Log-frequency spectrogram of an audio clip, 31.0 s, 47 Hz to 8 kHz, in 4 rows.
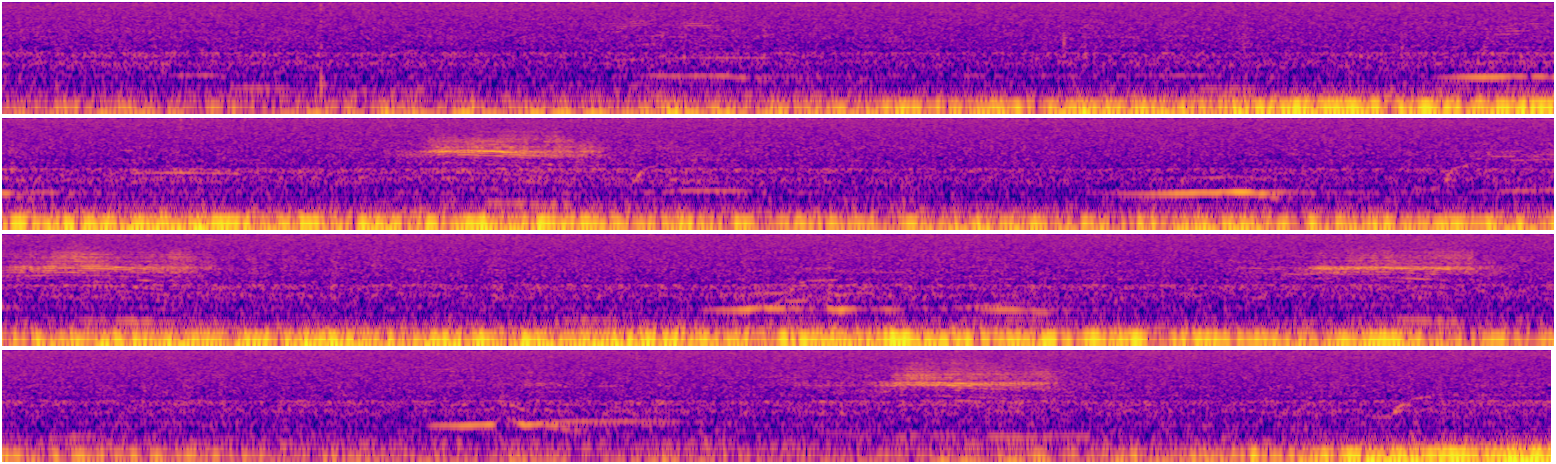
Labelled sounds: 9.8	10.6	humpback whale, 1.3 to 1.9 kHz
15.4	16.3	humpback whale, 1.3 to 1.9 kHz
21.7	22.8	humpback whale, 1.2 to 1.8 kHz
27.6	28.3	humpback whale, 1.3 to 1.9 kHz

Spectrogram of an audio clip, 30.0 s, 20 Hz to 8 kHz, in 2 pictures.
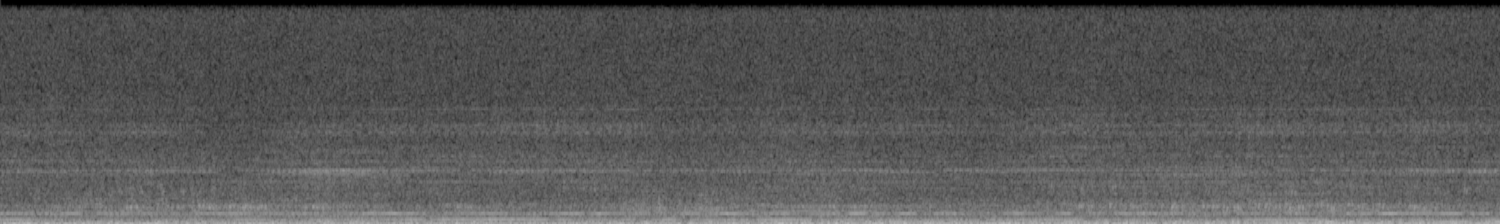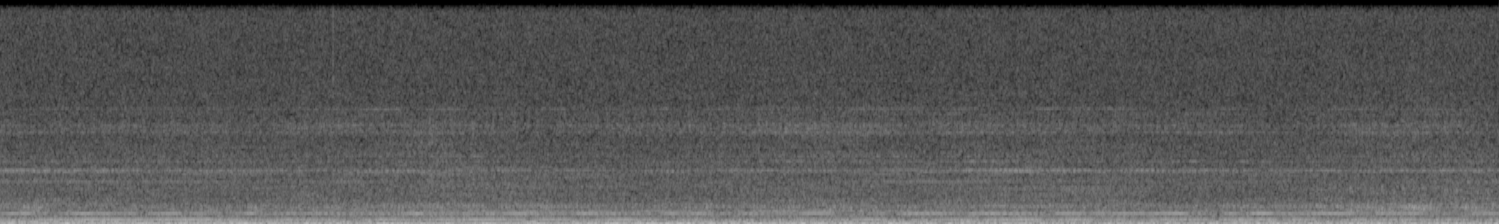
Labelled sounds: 3.0	3.3	vessel noise, 1.8 to 2.0 kHz

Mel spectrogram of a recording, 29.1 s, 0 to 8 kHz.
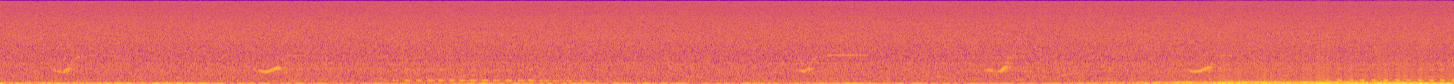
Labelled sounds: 16.5	17.1	humpback whale, 0.99 to 1.1 kHz

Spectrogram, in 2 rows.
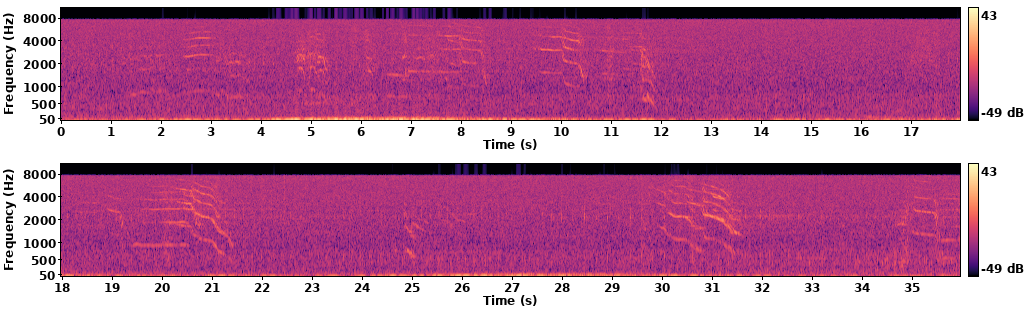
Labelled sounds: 1.4	3.0	killer whale, northern resident, G clan, 0.80 to 5.3 kHz
3.3	3.9	killer whale, northern resident, G clan, 0.90 to 2.2 kHz
4.7	5.4	killer whale, northern resident, G clan, 1.6 to 2.8 kHz
6.5	8.5	killer whale, northern resident, G clan, 1.2 to 6.5 kHz
9.5	11.9	killer whale, northern resident, G clan, 0.96 to 5.7 kHz
18.3	21.5	killer whale, northern resident, G clan, 0.80 to 6.4 kHz
25.0	26.1	killer whale, northern resident, G clan, 1.4 to 2.4 kHz
29.9	32.6	killer whale, northern resident, G clan, 0.80 to 6.0 kHz
34.6	35.9	killer whale, northern resident, G clan, 0.99 to 7.8 kHz

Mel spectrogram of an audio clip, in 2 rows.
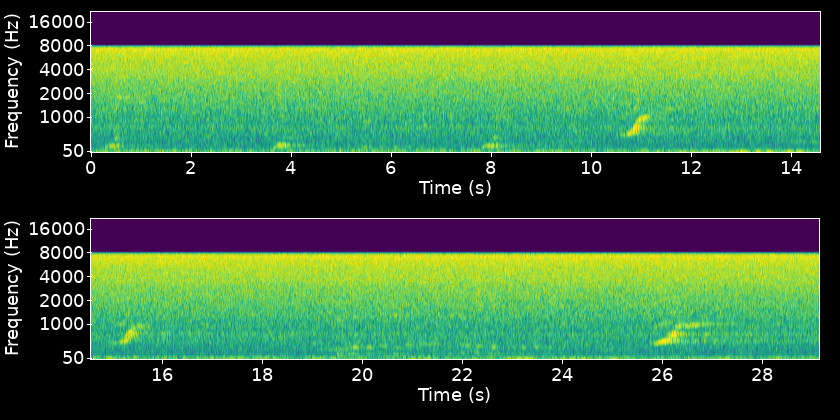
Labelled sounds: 10.9	11.2	humpback whale, 0.80 to 1.1 kHz
15.3	15.7	humpback whale, 0.80 to 1.0 kHz
25.8	26.8	humpback whale, 0.80 to 1.1 kHz

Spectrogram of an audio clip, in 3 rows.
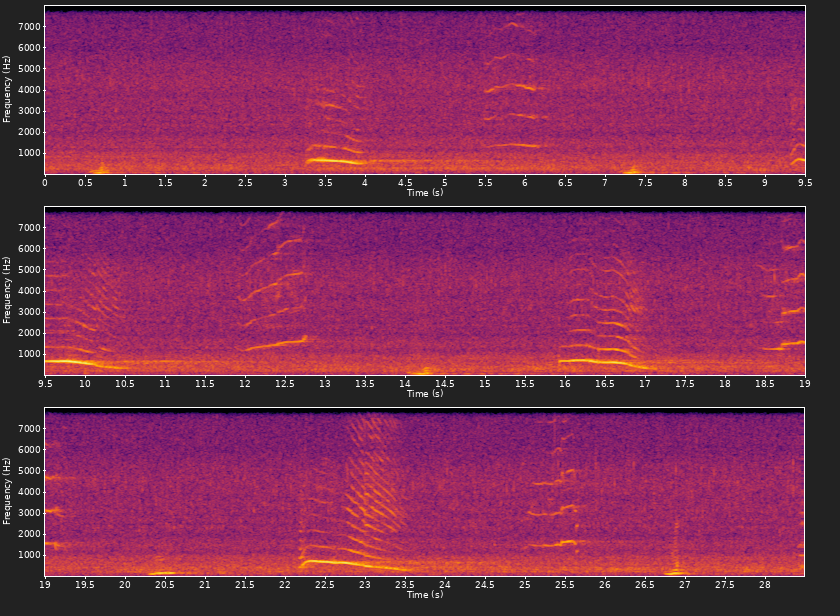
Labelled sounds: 3.3	4.0	humpback whale, 1.0 to 3.5 kHz
5.5	6.3	humpback whale, 1.2 to 7.2 kHz
9.3	10.4	humpback whale, 0.91 to 4.8 kHz
11.8	12.9	humpback whale, 1.2 to 7.4 kHz
16.0	17.0	humpback whale, 0.84 to 5.1 kHz
18.4	19.3	humpback whale, 1.2 to 8.0 kHz
22.2	23.5	humpback whale, 0.81 to 4.3 kHz
25.0	25.7	humpback whale, 1.3 to 6.1 kHz

